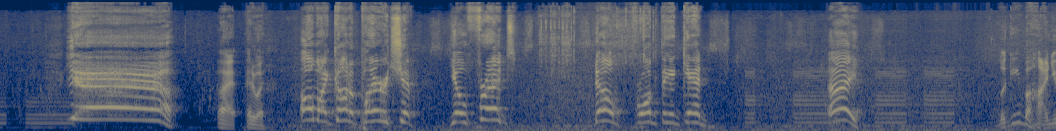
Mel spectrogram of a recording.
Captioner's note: honks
